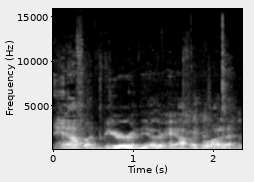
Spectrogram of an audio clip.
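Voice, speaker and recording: A man with a Wisconsin accent talks at a moderate pace with fairly even intonation. Noticeable background noise and audible room echo are present. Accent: Upper Midwest (Wisconsin). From northwestern Wisconsin, Rice Lake. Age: 70s. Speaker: retired folklore professor. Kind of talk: lecture. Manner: halting, many fillers.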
